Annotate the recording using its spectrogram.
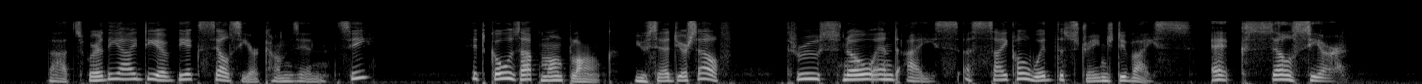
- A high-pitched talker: Yes, high, 195 Hz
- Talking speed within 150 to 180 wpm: No, slow, 135 wpm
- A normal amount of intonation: No, wide, 7.1 semitones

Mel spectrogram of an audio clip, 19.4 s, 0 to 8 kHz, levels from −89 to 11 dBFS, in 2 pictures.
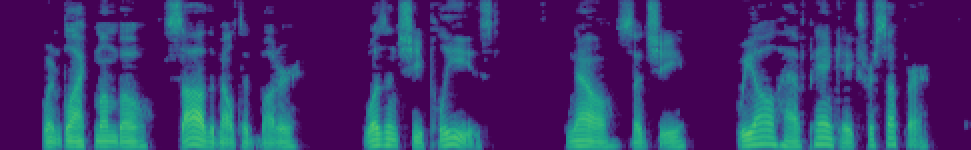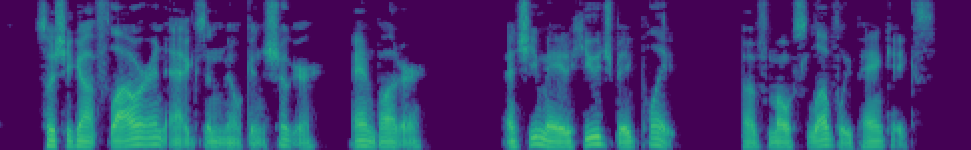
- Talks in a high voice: No, very low, 95 Hz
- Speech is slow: Yes, slow, 130 wpm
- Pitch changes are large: No, average, 4.0 semitones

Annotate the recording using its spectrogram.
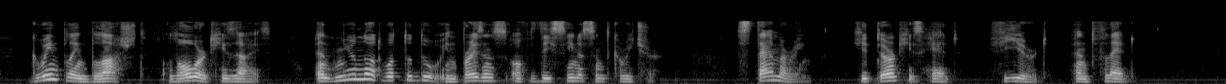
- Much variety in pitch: No, average, 4.5 semitones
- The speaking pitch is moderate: Yes, medium, 145 Hz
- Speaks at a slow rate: Yes, slow, 120 wpm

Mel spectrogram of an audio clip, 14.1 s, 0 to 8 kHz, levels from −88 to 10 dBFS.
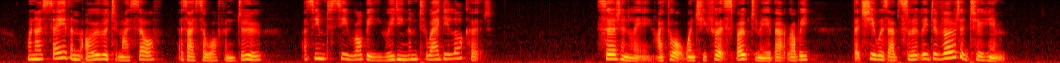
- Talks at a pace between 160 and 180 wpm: Yes, average, 170 wpm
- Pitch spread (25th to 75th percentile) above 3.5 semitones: Yes, average, 5.2 semitones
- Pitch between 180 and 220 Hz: Yes, high, 190 Hz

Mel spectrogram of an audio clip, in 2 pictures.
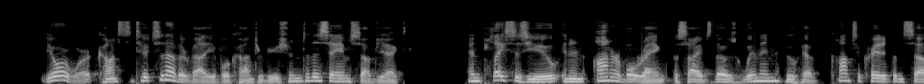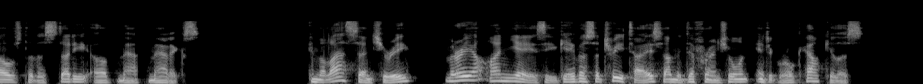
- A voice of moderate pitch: No, low, 120 Hz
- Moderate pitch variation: No, wide, 7.6 semitones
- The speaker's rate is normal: Yes, average, 145 wpm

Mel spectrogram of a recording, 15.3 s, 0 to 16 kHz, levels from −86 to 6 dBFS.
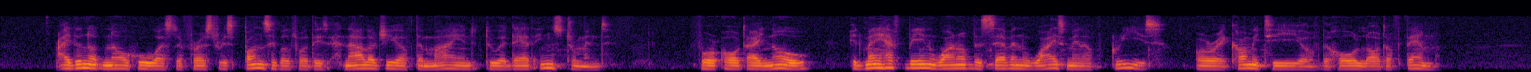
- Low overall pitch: Yes, low, 120 Hz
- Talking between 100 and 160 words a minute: No, average, 170 wpm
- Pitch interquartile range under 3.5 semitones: Yes, narrow, 2.4 semitones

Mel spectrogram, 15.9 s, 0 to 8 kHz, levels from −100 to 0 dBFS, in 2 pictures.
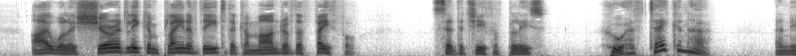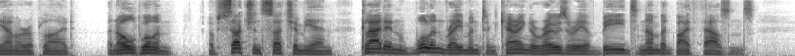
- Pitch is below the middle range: Yes, low, 110 Hz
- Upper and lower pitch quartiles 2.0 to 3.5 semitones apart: No, average, 4.4 semitones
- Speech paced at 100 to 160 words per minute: No, average, 175 wpm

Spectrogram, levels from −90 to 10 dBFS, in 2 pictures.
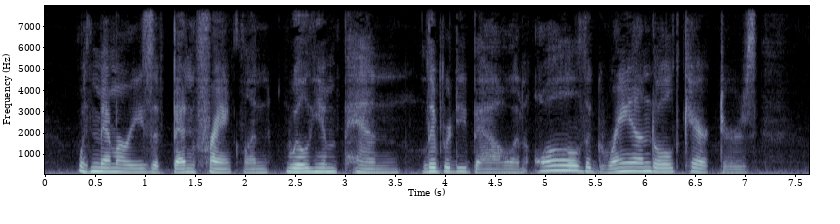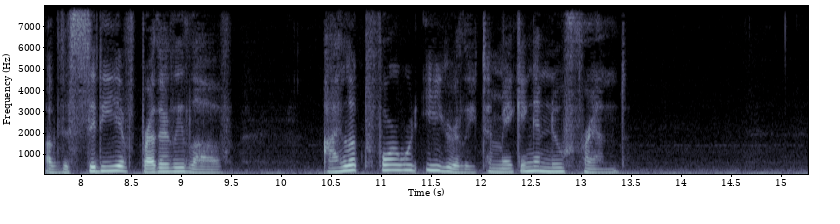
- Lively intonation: No, average, 4.0 semitones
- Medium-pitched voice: Yes, medium, 175 Hz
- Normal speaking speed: No, slow, 120 wpm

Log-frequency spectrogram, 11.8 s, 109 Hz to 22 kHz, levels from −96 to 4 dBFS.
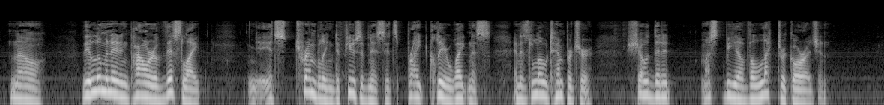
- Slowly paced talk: Yes, slow, 130 wpm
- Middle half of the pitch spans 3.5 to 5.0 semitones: Yes, average, 4.6 semitones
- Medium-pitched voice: Yes, medium, 150 Hz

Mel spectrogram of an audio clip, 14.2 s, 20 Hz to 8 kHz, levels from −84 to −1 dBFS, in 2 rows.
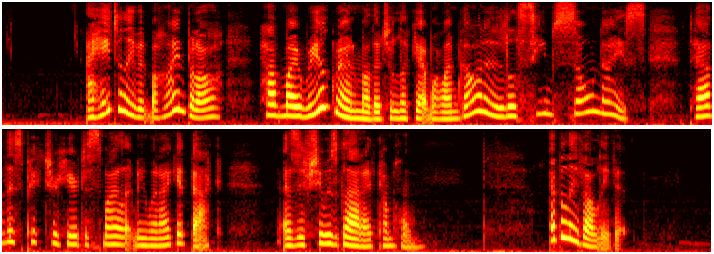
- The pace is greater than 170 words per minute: Yes, fast, 205 wpm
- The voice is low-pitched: No, high, 220 Hz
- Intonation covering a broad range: Yes, wide, 6.7 semitones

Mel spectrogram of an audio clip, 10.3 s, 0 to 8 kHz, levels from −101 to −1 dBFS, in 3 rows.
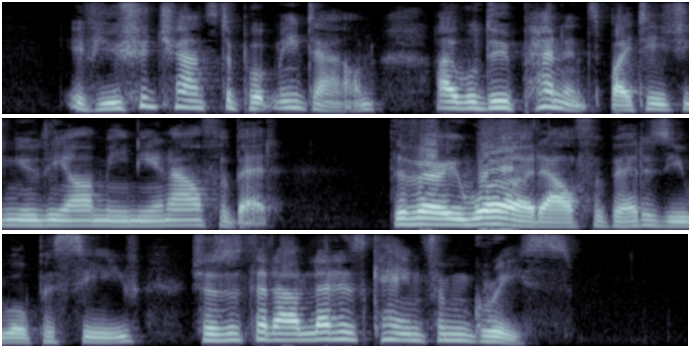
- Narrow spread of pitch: No, average, 4.6 semitones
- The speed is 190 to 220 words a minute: Yes, average, 200 wpm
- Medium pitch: Yes, medium, 145 Hz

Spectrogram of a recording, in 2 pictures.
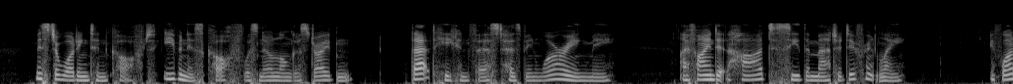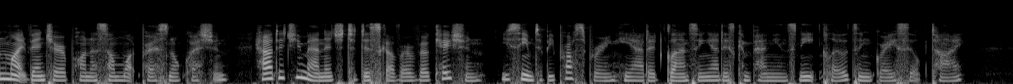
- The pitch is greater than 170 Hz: Yes, medium, 185 Hz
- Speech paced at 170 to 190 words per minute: Yes, average, 180 wpm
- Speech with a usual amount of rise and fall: Yes, average, 3.3 semitones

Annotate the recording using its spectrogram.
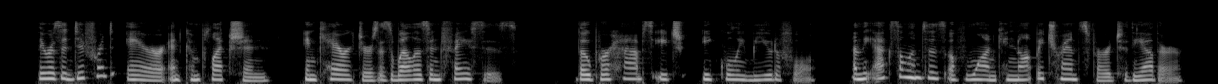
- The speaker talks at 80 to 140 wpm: No, average, 150 wpm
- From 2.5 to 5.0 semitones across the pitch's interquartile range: Yes, average, 3.1 semitones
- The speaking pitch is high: Yes, high, 225 Hz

